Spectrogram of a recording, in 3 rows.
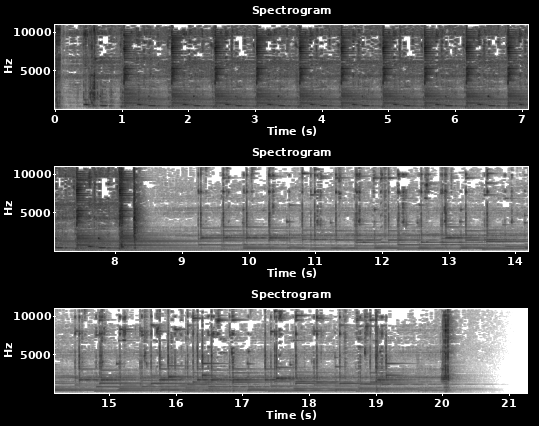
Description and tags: Clock (Cuckoo) - Chime 12:00
Cuckoo clock chimes 12:00 (cuckoo comes before chime), musical box mechanism plays tune afterwards.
